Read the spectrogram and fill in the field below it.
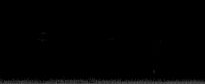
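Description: Flour pours into a bowl.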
